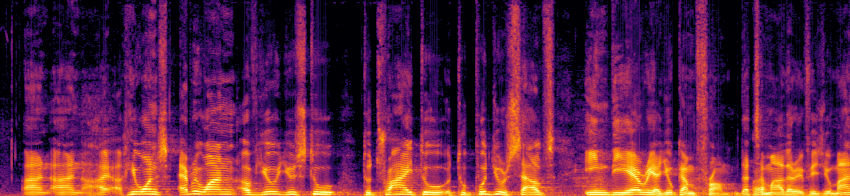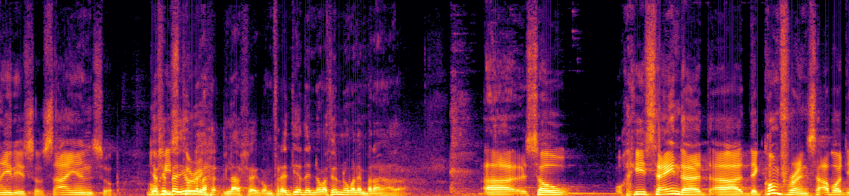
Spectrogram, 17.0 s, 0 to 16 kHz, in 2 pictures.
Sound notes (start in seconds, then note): 11.2 speaking spanish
